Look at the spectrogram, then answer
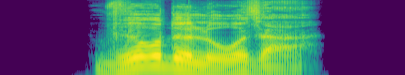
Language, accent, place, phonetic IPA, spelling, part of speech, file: German, Germany, Berlin, [ˈvʏʁdəˌloːzɐ], würdeloser, adjective, De-würdeloser.ogg
- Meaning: 1. comparative degree of würdelos 2. inflection of würdelos: strong/mixed nominative masculine singular 3. inflection of würdelos: strong genitive/dative feminine singular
